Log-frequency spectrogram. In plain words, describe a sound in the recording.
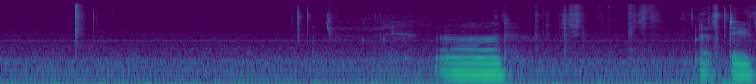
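Paper pieces tap and slide on a card surface.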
